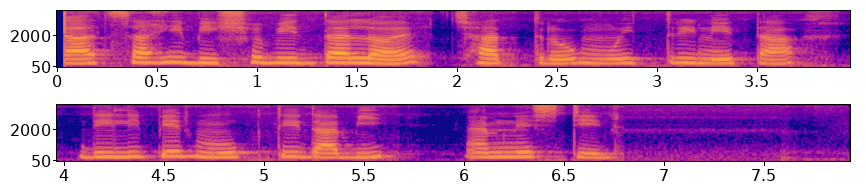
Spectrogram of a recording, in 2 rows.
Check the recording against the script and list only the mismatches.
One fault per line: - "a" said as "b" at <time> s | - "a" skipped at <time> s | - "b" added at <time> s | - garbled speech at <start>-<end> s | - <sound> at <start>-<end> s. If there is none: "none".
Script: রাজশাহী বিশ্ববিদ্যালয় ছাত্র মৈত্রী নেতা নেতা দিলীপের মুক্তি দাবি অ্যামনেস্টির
- "নেতা" skipped at 3.6 s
